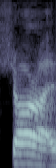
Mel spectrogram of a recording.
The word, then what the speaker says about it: ShaR4: The way you spell it, I guess you have another capital R at the end, right, and then a 4, but it's pronounced ShaR.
